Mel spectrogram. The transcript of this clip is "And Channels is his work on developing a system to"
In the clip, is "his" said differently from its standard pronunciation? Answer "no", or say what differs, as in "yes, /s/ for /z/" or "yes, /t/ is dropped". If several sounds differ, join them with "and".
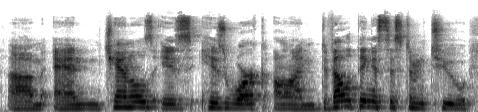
no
